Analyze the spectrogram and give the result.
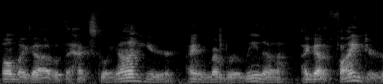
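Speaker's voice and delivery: ordinary talk, nothing marked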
